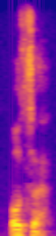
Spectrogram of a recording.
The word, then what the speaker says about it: osa: The next is take osa. Don't take dokoze. Take osai. Don't take moikose. For many people. Osa dokoze osai moikose. You pronounce that way.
